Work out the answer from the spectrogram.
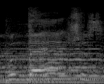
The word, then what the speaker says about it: Palacios: Pronounce it Refugio. City folks, they don't know. It looks like Palacios, but sounds like Palacios.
